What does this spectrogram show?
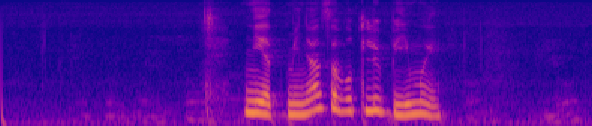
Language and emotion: Russian, positive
